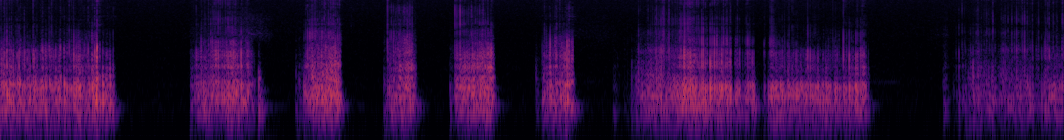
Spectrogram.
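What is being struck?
Foam microphone windscreen.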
